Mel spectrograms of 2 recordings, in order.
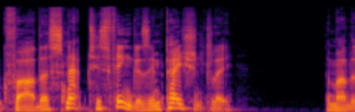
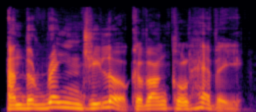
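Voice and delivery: ordinary delivery

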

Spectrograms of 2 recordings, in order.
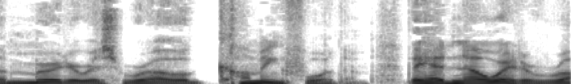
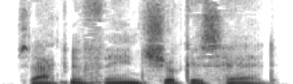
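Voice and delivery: ordinary delivery, nothing marked

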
